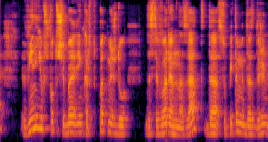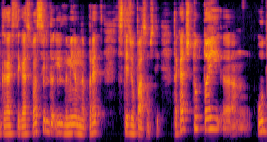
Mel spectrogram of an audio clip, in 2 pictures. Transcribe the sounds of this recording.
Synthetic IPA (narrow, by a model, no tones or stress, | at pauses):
vinɐɡ̟ʲiʊʃt̪vɔt̪ʊʃt̪ɛbɤd̪ɛːd̪inkəɾst̪o̥pɤt̪mɛʒd̪u | d̪ɐsɛvɤɾnɛmnɐzat̪d̪ɐsɛʊpit̪əmɛd̪ɐzd̪ɐɾʒimkɐkɾasisɛɡaɛst̪vasʲəilid̪ɐʔilid̪ɐminɛmnɐpɾɛt̪st̪ɛziʊpasno̰st̪it̪ɐkat͡ʃɛ̥t̪uk̚t̪ɔjə̰ | ud̪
